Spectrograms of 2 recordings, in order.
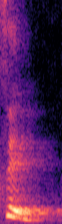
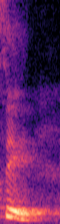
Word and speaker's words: ces: CES is pronounced say, okay? It's pronounced say, and it applies to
